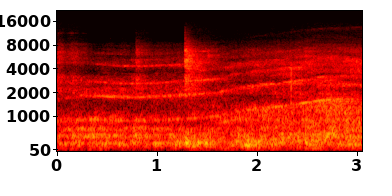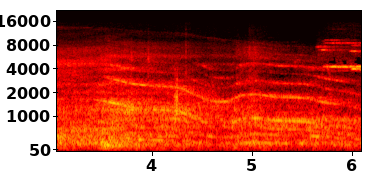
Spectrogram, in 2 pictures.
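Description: Curbtender G4 garbage truck working up the street: a pitched whine from its engine and hydraulics rises slowly in pitch, holds, then falls and wavers back up near the end.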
